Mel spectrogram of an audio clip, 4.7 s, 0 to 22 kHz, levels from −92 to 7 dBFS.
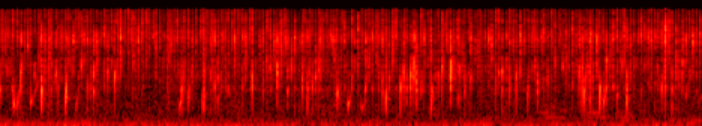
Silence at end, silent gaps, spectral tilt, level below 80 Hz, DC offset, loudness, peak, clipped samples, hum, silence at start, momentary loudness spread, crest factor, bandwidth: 0 s; none; 1.5 dB/octave; -66 dBFS; under 0.1%; -40 LUFS; -8 dBFS; under 0.1%; none; 0 s; 5 LU; 36 dB; 17 kHz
